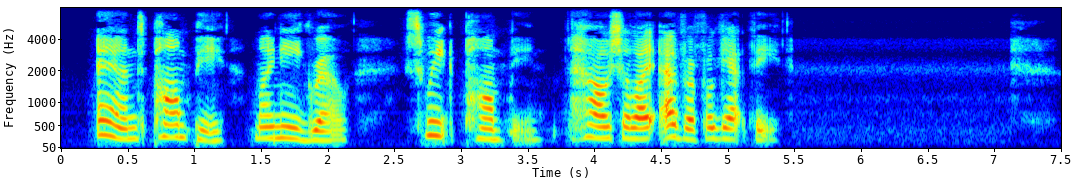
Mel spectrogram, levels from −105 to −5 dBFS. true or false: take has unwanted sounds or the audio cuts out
false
